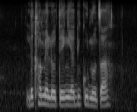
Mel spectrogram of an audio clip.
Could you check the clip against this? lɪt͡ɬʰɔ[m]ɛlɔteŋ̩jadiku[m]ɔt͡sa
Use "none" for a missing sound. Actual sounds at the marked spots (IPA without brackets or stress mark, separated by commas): m, n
